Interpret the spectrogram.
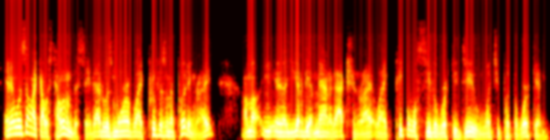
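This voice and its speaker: A man's voice: medium pitch, expressive, quick pace, dry recording. A man who is a former mayor, telling stories casually and rambling, with "you know" and "right?" scattered through his talk. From California. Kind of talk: casual storytelling. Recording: dry tinny phone-like line.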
